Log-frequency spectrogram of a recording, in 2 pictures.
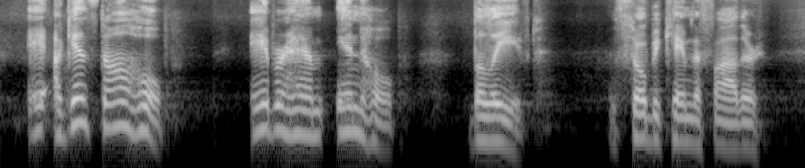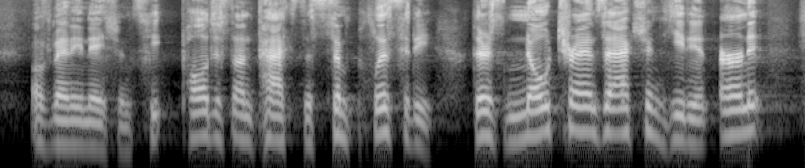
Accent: Minnesota, United States; I grew up on the Iron Range of Minnesota, which was primarily European, but it was all over the place European that had come to northern Minnesota to do mining.

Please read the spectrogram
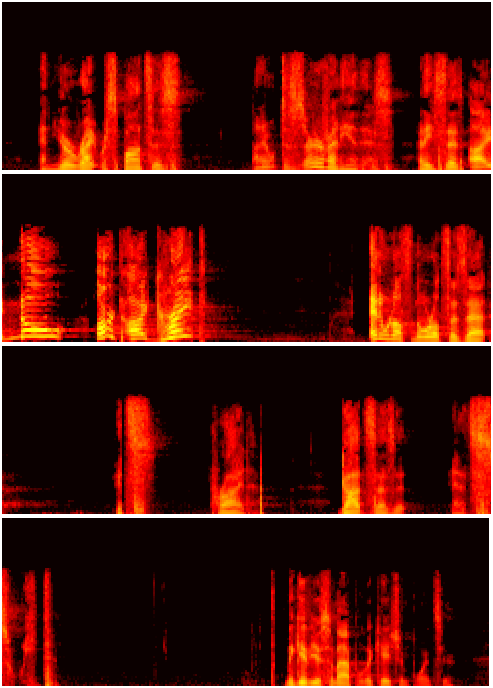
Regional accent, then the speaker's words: United States; I'm an American after all. We deserve that.

